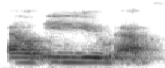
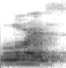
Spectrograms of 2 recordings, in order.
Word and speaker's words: Lewis: and add J Lewis, Leus. Lois, but yes, Lois? it's pronounced Lois. Oh, Yeah, like Lois. Freud, it's an EU pronunciation because he's family Okay. from Switzerland originally.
